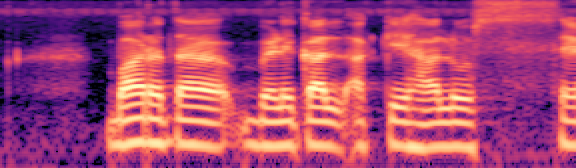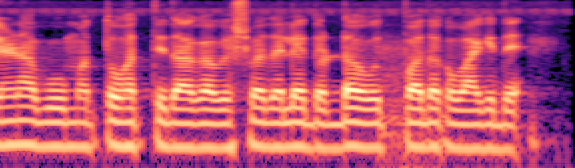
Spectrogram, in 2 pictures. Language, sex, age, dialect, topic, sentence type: Kannada, male, 18-24, Northeastern, agriculture, statement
